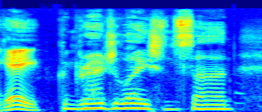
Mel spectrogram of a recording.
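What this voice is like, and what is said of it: Imitates another person's voice. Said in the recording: “great Bill Clinton impersonation”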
